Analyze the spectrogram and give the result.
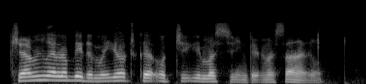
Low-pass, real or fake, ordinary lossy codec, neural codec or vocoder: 7.2 kHz; fake; Opus, 16 kbps; codec, 16 kHz, 1 kbps, FreqCodec, larger model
